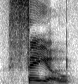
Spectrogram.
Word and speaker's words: FiiO: to pronounce their name give me a second pronunciation ounce fair there we go feyo feyo okay hey yo got it right the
